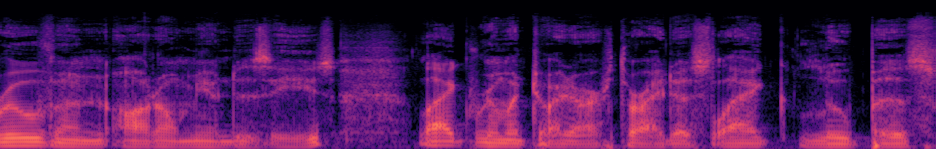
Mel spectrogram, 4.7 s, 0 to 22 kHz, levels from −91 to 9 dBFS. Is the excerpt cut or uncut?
cut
